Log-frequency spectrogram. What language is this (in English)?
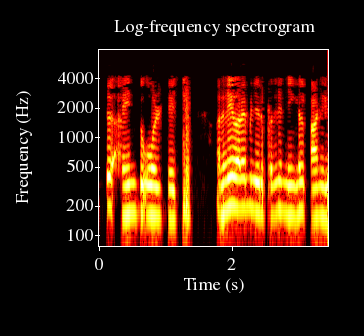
Tamil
